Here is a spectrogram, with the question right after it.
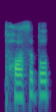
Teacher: the p, when it's at the beginning of a word, is aspirated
